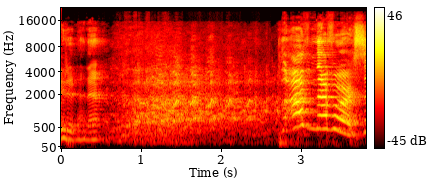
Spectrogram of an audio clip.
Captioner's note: audience laughs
